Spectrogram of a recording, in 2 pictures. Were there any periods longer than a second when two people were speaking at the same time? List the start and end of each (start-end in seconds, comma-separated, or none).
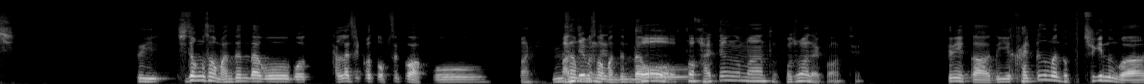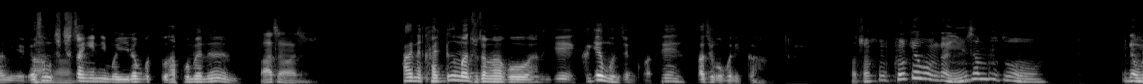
5.5-7.0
